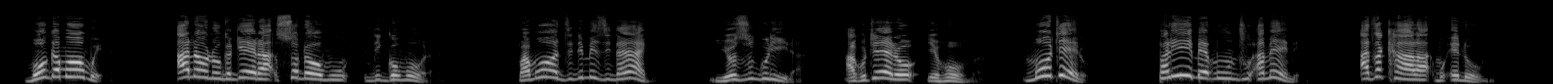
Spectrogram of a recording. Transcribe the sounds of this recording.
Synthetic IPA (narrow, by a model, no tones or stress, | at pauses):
mɔŋɡamɔmwɛ | anaɔnɔŋɡak̬ɛɾasɔɗɔmu | ndiɡɔmɔːɾa | pamɔd͡zindimizindajakɛ̥ | jɔzuŋɡuliɾa̰ | a̰kutɛɾɔjɛɦɔːva | mɔtɛɾɔ | paliɓɛmuntʰuʔamɛnɛ | ad͡zakʰalamuʔɛɗɔ̰ːmu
